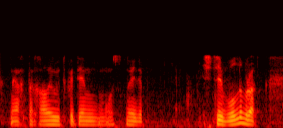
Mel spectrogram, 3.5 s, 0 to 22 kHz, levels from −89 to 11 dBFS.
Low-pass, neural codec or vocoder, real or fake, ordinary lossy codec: 3.6 kHz; none; real; none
